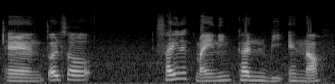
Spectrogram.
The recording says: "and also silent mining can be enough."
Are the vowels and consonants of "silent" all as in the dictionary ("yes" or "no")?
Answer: no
